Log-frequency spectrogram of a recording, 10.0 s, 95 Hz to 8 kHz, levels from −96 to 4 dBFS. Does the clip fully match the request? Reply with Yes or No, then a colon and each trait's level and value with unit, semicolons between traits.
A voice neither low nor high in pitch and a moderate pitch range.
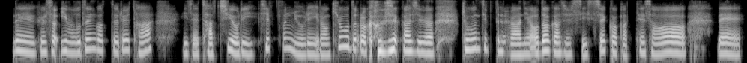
No: high, 210 Hz; average, 3.2 semitones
